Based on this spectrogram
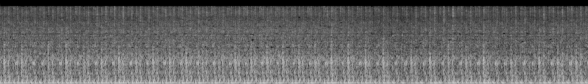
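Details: Newly rebuilt K750 twin engine idling after ignition fault fixed; steady low putter, even beat, both cylinders firing and warming equally, no missing.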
